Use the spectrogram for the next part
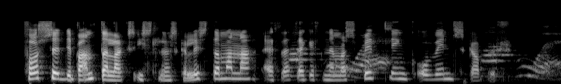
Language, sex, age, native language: Icelandic, female, 20-29, Icelandic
